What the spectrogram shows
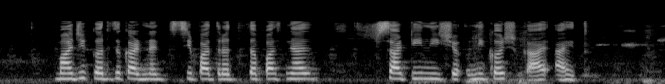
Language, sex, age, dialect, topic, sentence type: Marathi, female, 18-24, Standard Marathi, banking, question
